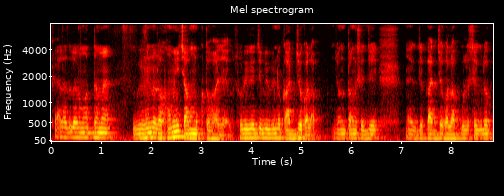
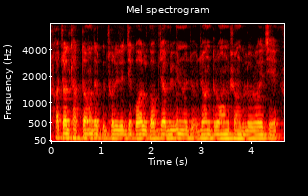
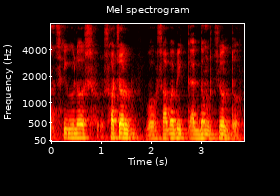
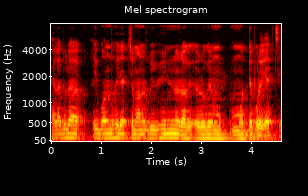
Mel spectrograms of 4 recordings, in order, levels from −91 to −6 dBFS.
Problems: background sounds at intervals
